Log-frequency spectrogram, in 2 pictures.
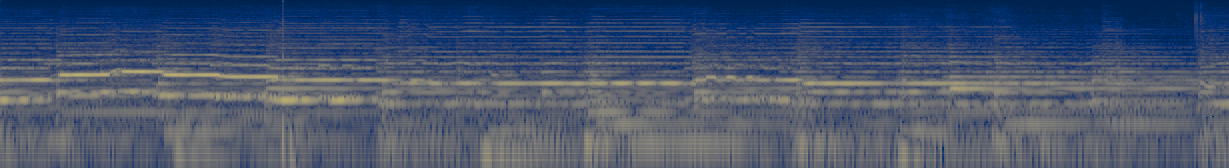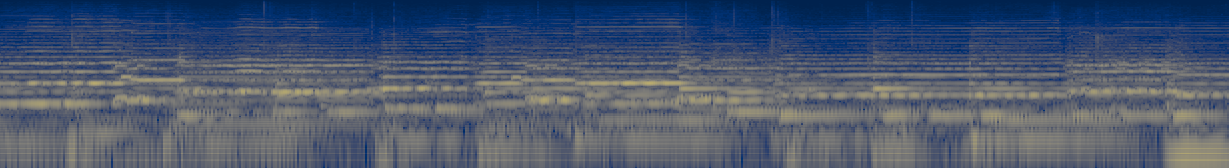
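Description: Chinese traditional orchestra playing a melodic piece: a dizi flute and erhu-type bowed strings carry a sustained melody over a bass line.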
